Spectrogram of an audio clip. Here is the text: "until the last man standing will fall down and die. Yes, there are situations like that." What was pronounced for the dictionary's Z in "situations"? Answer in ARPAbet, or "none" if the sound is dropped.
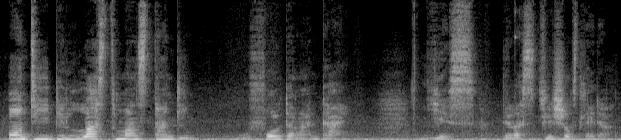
S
